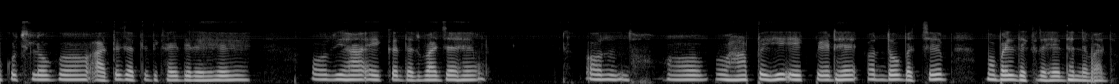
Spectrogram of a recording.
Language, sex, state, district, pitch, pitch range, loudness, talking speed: Hindi, female, Bihar, Muzaffarpur, 215 Hz, 205-225 Hz, -25 LUFS, 150 wpm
